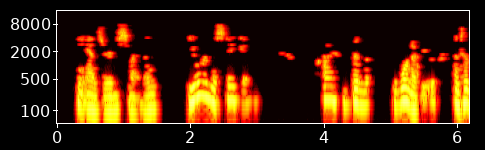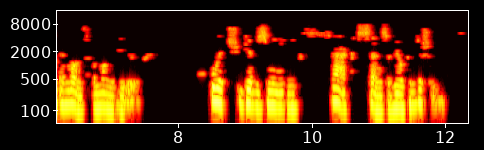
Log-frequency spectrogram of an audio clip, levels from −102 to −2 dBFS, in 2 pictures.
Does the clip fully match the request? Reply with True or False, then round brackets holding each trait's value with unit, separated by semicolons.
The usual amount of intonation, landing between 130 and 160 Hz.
True (4.8 semitones; 135 Hz)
